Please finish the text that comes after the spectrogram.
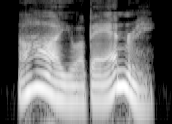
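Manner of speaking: usual speaking voice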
